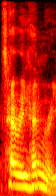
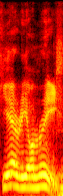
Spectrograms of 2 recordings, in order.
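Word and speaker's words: Thierry Henry: yeah but it's not Terry Henry is it it's tiar HRI it's the way it's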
